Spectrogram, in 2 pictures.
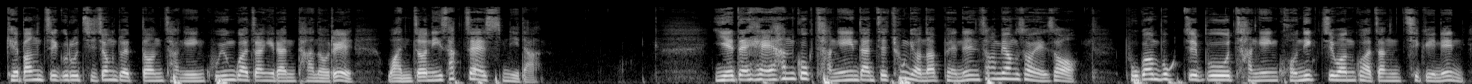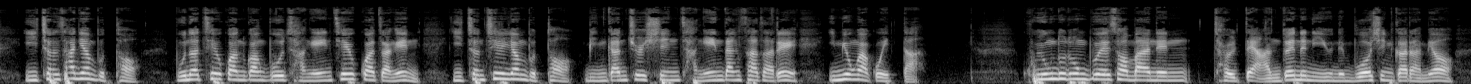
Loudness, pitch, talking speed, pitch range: -14 LUFS, 195 Hz, 265 characters per minute, 175-215 Hz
